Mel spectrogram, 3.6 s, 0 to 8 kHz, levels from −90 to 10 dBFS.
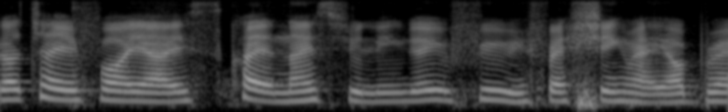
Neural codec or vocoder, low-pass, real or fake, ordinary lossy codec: none; none; real; none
